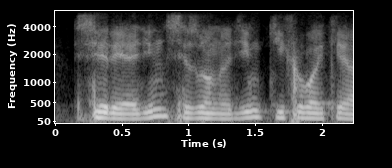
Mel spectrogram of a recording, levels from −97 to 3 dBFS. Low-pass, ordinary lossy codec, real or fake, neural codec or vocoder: 5.4 kHz; Opus, 32 kbps; fake; codec, 24 kHz, 3 kbps, HILCodec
